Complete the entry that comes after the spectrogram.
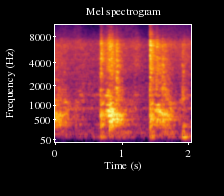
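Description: Grated carrot halwa cooking in desi ghee, stirred with a spoon against the pot: a soft background sizzle broken by two louder scraping stirs.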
